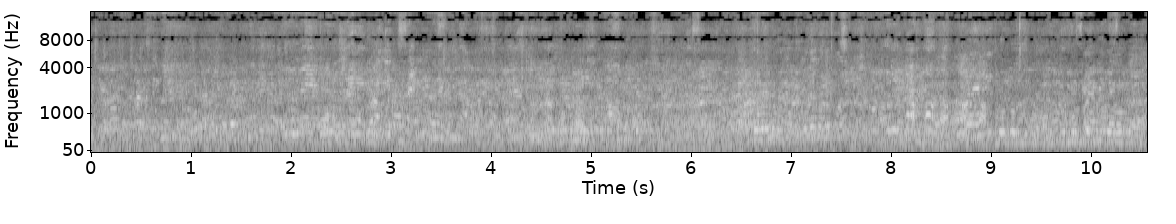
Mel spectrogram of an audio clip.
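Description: Several people talking over one another in a steady babble of voices, with no single clear speaker.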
